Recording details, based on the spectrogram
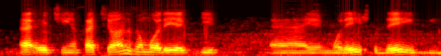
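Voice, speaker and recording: This is a man speaking. His pitch sits fairly low. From Brazil, Rio de Janeiro state (Niterói, Serra region). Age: 30s. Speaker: journalist. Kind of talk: casual interview. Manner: loud.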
